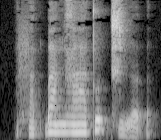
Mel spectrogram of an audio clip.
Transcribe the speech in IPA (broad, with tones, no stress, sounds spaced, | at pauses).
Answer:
f a˨˩ k̚ ɓ a˧ ŋ ɣ aː˧ t̪ u˦˥ t̚ t͡ɕ ḭ˧˨ ə̯ ʔ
